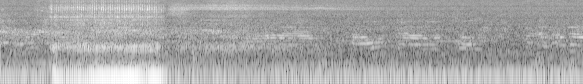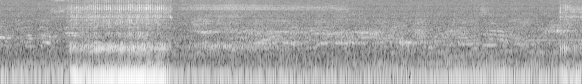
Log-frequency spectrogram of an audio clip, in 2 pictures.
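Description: Two low, rumbling snores about five seconds apart, with quiet breathing between them; snoring in a small dog.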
